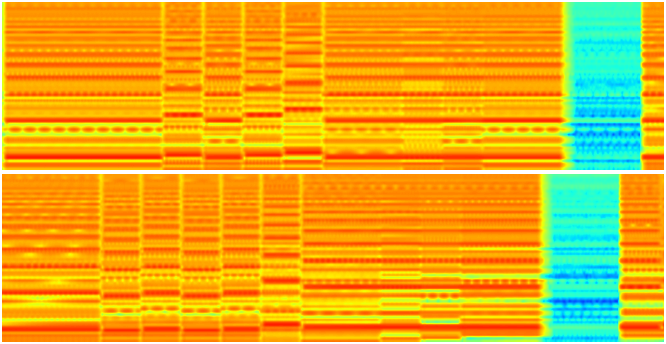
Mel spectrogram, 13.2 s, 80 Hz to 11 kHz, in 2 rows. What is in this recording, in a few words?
National Anthems, MOS6581R4; Thailand; Dave Marquis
